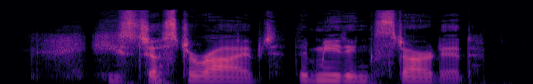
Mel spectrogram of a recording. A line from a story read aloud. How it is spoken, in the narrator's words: whispered urgently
